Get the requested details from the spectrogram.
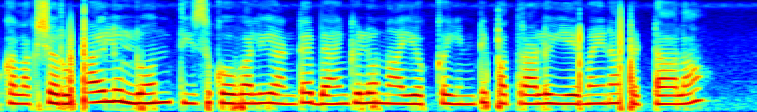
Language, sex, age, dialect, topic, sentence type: Telugu, female, 41-45, Central/Coastal, banking, question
